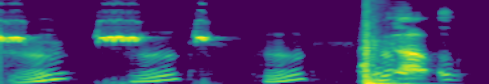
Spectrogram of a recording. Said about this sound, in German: Das ist ein Vampir. Vampire sind aber wirklich unheimlich. Nur warum pfeift er so? Na, ist doch klar. Wegen der Kokosnuss.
